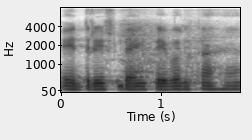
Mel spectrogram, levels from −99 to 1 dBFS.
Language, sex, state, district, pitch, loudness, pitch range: Hindi, male, Jharkhand, Deoghar, 110 Hz, -17 LUFS, 105-110 Hz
